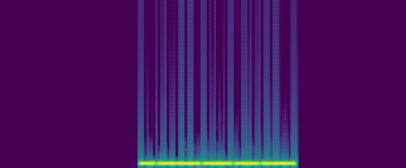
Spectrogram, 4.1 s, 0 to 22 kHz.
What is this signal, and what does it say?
Morse code, heard as a keyed tone, about 50 wpm, 700 Hz. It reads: N1XKJ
